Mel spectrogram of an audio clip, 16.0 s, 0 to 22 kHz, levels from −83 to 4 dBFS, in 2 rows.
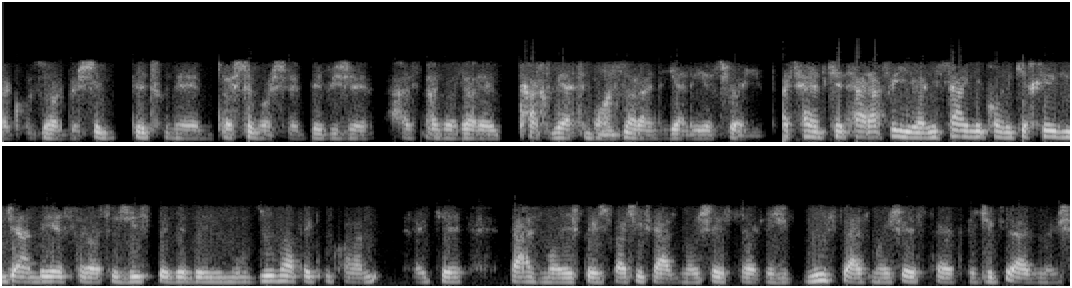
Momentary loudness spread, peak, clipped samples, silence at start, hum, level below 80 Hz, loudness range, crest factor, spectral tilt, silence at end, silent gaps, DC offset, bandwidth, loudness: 9 LU; -6 dBFS; under 0.1%; 0 s; none; -62 dBFS; 4 LU; 14 dB; -4.5 dB/octave; 0 s; none; under 0.1%; 4.6 kHz; -21 LUFS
